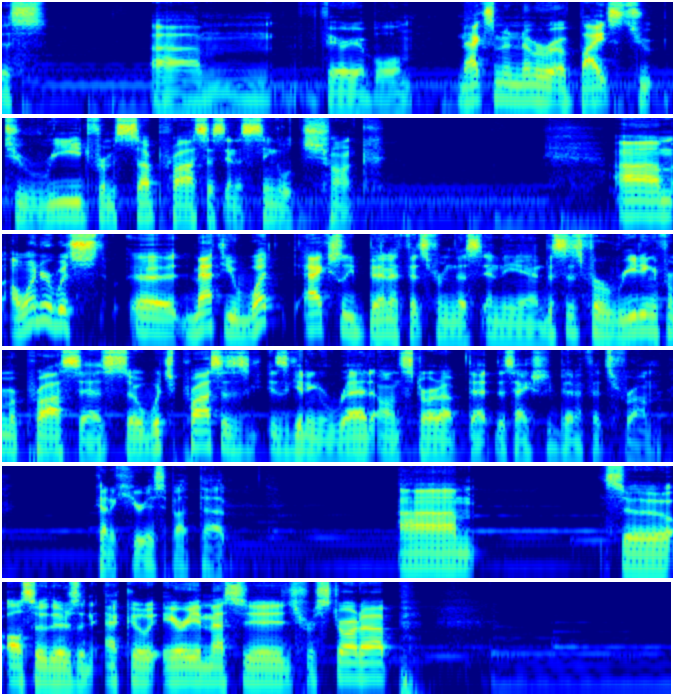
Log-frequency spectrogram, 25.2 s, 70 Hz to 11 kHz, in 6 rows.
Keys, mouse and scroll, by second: 0.5 j, 2.6 k, 4.0-5.1 l, 7.5 q, 17.0 Escape, 17.2 j, 19.9 h, 20.1 h, 22.7 Return.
